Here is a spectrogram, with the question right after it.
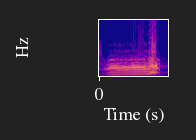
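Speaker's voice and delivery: high, loud screech of a van pulling up; imitated car screech. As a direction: screech like braking tyres. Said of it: "He pulls in front of the Rolls Royce".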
